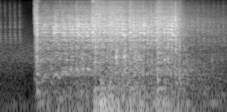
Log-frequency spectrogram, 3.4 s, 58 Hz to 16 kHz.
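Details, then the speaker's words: 1975 Chevy Monza 2+2 with swapped-in 350 small-block V8, sat about 20 years: engine barks into life, stumbles roughly about two seconds and fades out; timing light shows no spark, traced to a faulty distributor. "Yeah, I'm not getting any light out of this thing."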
